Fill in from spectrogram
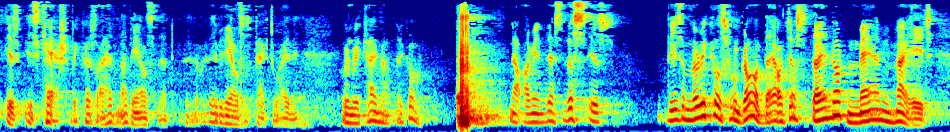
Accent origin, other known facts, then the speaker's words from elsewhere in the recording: Zimbabwe; also born or lived in South Africa; now in Australia; We're from Zimbabwe, Rhodesia, South Africa, before we came to Australia. And we had those blessings while we were there. I was brought up in a Christian home.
